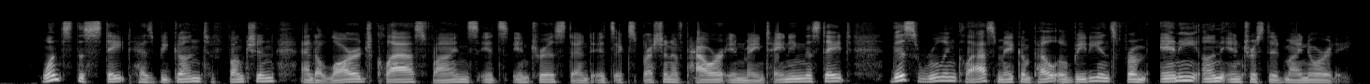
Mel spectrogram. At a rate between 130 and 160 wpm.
Yes: average, 155 wpm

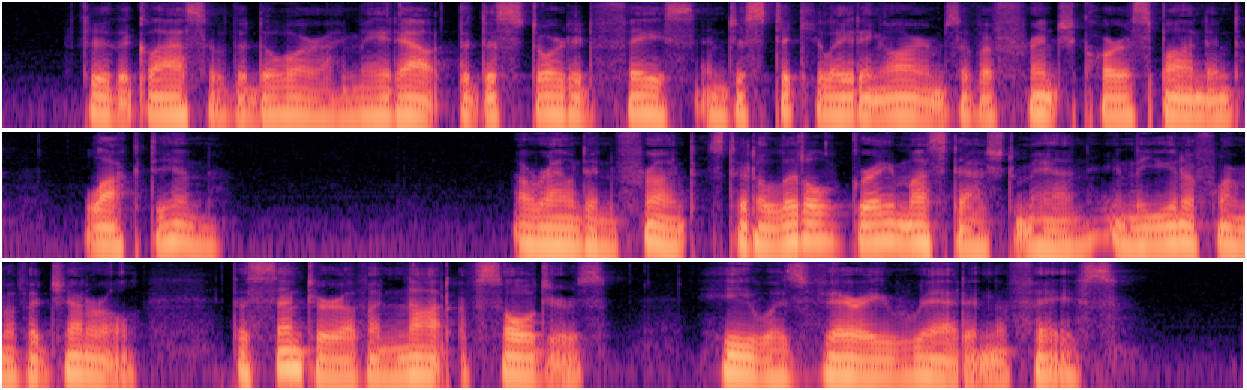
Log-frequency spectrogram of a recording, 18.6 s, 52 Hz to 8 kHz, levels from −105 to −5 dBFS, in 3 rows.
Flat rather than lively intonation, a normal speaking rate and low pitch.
Yes: narrow, 2.0 semitones; average, 160 wpm; very low, 85 Hz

